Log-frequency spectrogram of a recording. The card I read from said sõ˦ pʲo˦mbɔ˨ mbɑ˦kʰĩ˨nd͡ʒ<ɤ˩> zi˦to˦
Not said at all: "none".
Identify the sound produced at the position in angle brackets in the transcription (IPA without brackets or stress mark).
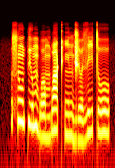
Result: ɵ˩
